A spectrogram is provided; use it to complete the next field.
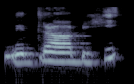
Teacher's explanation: ನಿದ್ರಾಭಿಹಿ ಒಂದು ಅಲ್ಲೇ ಇದಿದೆ, ವಿಸರ್ಗ ಇದೆ, ನಿದ್ರಾಭಿಹಿ ಅಂತ ಹೇಳಿ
